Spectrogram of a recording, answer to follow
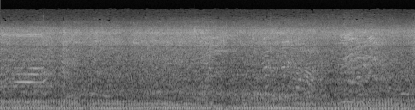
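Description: Steady low rumble of a running engine, with faint indistinct voices.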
